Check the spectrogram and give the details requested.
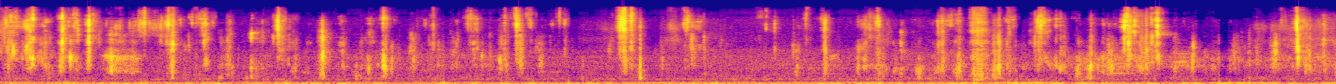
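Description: Close-up eating sounds of a person chewing and sucking on chicken feet: irregular wet clicks and smacks, several a second, over a steady low hum.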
